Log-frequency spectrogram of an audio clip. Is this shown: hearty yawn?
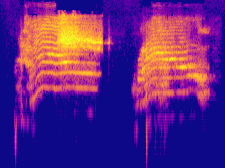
no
